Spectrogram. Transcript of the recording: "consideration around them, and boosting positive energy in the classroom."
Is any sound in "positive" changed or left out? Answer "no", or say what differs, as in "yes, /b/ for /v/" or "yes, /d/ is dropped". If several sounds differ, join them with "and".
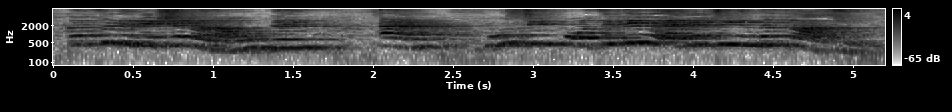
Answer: no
